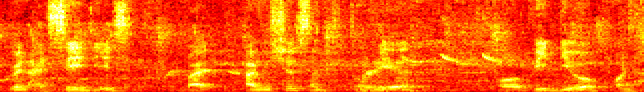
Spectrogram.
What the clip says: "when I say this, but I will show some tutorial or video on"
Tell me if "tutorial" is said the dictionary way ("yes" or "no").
no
